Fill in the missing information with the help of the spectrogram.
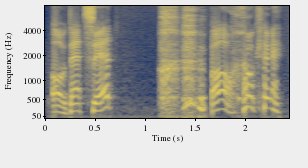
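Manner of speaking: high-pitched, laughing disbelief; words breaking into giggles; amused laughter. Real, not acted. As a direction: laugh through the surprise. Reader amused by abrupt ending.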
